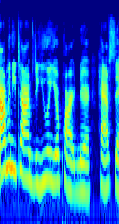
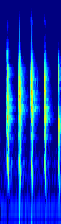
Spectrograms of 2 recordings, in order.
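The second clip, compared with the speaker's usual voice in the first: breathy laugh; 7 semitones higher, 4 dB louder than usual. Real, not acted. Host laughing at awkward scene.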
